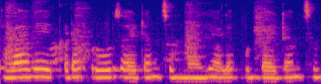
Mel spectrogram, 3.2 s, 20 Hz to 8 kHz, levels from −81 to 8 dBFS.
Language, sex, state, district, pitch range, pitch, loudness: Telugu, female, Andhra Pradesh, Sri Satya Sai, 260-275 Hz, 265 Hz, -14 LUFS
